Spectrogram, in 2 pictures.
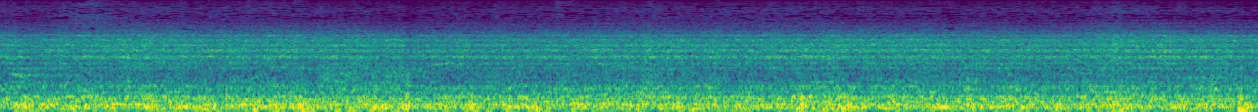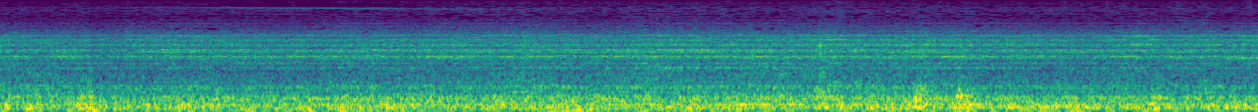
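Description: Passenger train coaches running past at speed: a steady rumble of wheels on rail with a faint high whine, no let-up.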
